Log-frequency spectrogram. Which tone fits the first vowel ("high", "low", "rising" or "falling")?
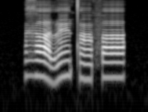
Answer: falling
